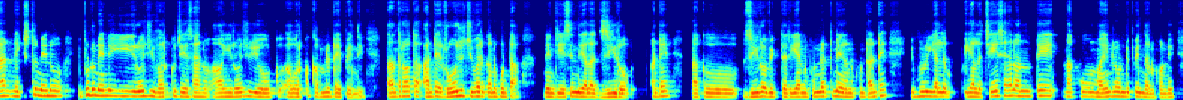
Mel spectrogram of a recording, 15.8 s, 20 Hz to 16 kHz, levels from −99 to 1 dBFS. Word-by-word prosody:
And 185 0 +1
next 170 +5 -5
నేను 190 0 +3 0.3
ఇప్పుడు 220 -1 +3
నేను 190 0 +3 0.3
ఈరోజు 180 +2 +5
ఈ - - -2
వర్క్ 150 +2 -4
చేశాను. 150 -1 -1
ఆ! - - 0
ఈరోజు 155 +3 0 0.3
ఒక్ 145 - -10 0.2
వర్క్ 140 - -4
కంప్లీట్ 155 +2 -2
అయిపోయింది. 130 -2 -4 0.3
దాని 150 +1 +1
తరువాత 175 0 0
అంటే 155 +3 +1
రోజు 175 +5 +6
చివరికనుకుంటా 155 -2 +1 0.4
నేను 145 -1 +3
చేసింది 155 +3 +4
ఇయాళ 145 -1 +3 0.2
0 135 -1 +3 0.4
అంటే 175 +5 0 0.4
నాకు 140 +2 -2 0.6
0 150 +3 +4
విక్టరీ 145 -1 -1
అనుకున్నట్టు 160 +4 0
నేను 160 -2 +4
అనుకుంటా. 145 0 -4
అంటే 195 +6 -1 0.4
ఇప్పుడు 170 +2 +1
ఇయళ, 160 -1 +3 0.3
ఇయళ 150 -1 +2
చేశాను 190 +2 +1
అంటే 180 +2 0 0.3
నాకు 160 +2 -6 0.2
మైండ్‌లో 160 +3 +1
ఉండిపోయిందనుకోండి. 140 -4 -1
155 Hz, 150 wpm, -23 LUFS, 145-170 Hz, 0.6 s, రోజు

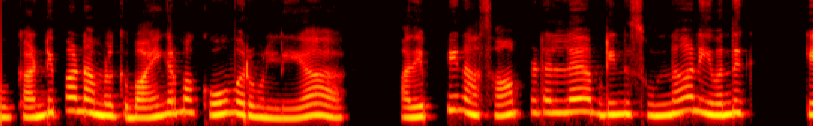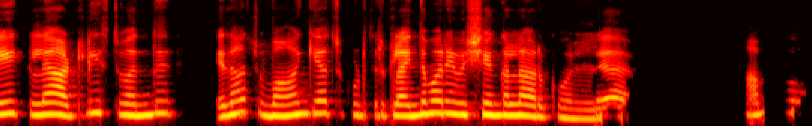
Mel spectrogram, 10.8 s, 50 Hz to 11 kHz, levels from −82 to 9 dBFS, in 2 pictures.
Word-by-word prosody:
கண்டிப்பா 275 +11 0
நம்மளுக்கு 255 -6 +2
பயங்கரமா 295 +9 0
கோவம் 290 +3 +1
வரும் 240 -5 0
இல்லையா? 205 +6 -2 0.6
"அது 220 +1 +2
எப்டி 235 +11 -6
நான் 275 -2 0
சாப்பிடல 310 +4 -3
அப்டின்னு 280 -1 0
சொன்னா, 260 +5 +1
நீ - - 0
வந்து 295 +3 +3 0.5
கேக்கல. 280 -2 +2 0.2
அட்லீஸ்ட் 305 +2 -5
வந்து 265 +4 +2 0.4
ஏதாச்சும் 280 -3 +1
வாங்கியாச்சும் 295 +2 0
குடுத்துருக்கலாம்" 255 -1 +1
இந்த 285 +3 +3
மாரி 300 -1 +3
விஷயங்கள்லாம் 260 -2 +4
இருக்கும்ல்ல. 210 -3 -5 1.0
அப்போ 315 +2 -11
270 Hz, 140 wpm, -23 LUFS, 250-300 Hz, 1.0 s, விஷயங்கள்லாம்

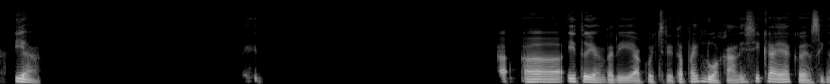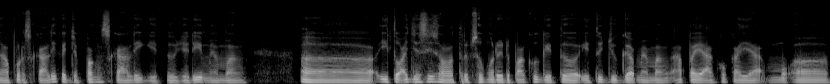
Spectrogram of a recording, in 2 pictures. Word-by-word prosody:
Iya. 115 -9 +5 2.1
It - - -14 2.4
E - - 0
eee, 120 -1 +4 0.2
itu - - +4
yang 110 -1 +2
tadi 105 -2 +1
aku 95 +2 0
cerita 95 +4 -1
paling 130 +3 0
2 110 -4 +6
kali 100 +4 -1
sih, 140 +4 -2
Kak, 130 -3 +4
ya 115 - +5
ke 100 -3 +2
Singapore 95 -1 -3
sekali 125 - -2
ke 110 - 0
Jepang 95 +5 -3
sekali 100 -3 -2
gitu. 85 +1 -6
Jadi 105 +6 0
memang, 90 -2 -5 0.6
eee, 95 -3 +1 0.2
itu 115 - +2
aja 115 +1 0
sih 125 +2 0
solo 105 -4 +1
trip 110 0 -4
seumur 110 -2 0
hidup 105 +2 0
aku, 105 +3 -2
gitu. 100 -1 +1
Itu 95 +4 -2
juga 100 -2 0
memang 95 -1 -4
apa 110 0 -1
ya 90 -2 +1
aku 110 +3 -8
kayak 95 -3 -2
mo 100 0 -5
eee, 100 -1 -1
100 Hz, 155 wpm, -26 LUFS, 95-110 Hz, 2.4 s, 2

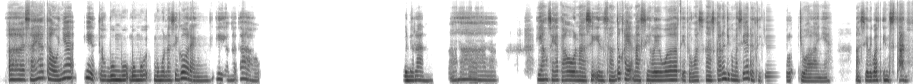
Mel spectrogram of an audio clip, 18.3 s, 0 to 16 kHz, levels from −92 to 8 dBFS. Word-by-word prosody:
Eee, 210 +1 +1
saya 215 +6 +1
taunya 215 +4 +2 0.4
itu, 245 -5 0 0.2
bumbu 195 0 +5 0.2
bumbu 190 +1 +2 0.3
bumbu 185 0 +1
nasi 185 +3 0
goreng. 200 -11 +1 0.4
Iya, 230 -3 -1
enggak 180 +1 -9
tahu. 215 -9 -4 2.9
Beneran? 180 -1 -1 0.3
Ah. 195 -2 -4 0.8
Yang 205 0 +1
saya 195 0 -1
tahu 185 +1 +1
nasi 180 +1 +5
instan 175 0 0
tuh 245 - +1
kayak 210 -3 +1
nasi 185 +1 +2
liwet 190 +2 +2
itu, 170 -2 -6
Mas. 175 +1 0
Nah, 190 -2 0
sekarang 200 +7 +1
juga 210 -3 -2
masih 245 +8 +1
ada 210 -8 -4
tuh 180 -1 -8
ju - - -9 0.7
jualannya, 150 -2 -3 0.5
Nasi 170 0 +1
liwet 180 +2 0
instan. 180 -1 +3
185 Hz, 120 wpm, -22 LUFS, 180-205 Hz, 2.9 s, bumbu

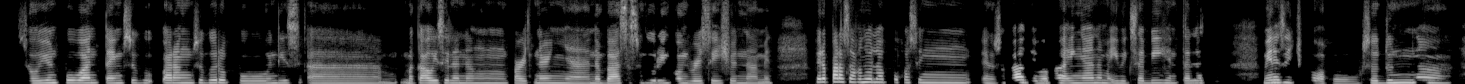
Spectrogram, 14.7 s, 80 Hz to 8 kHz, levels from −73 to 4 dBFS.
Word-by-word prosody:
So 215 0 -5
'yon 240 +2 +2
po 235 0 +1
one 235 +1 +6
time 220 0 +2
sigur 230 -1 -4
parang 240 0 +3
siguro 245 +1 +1
po 210 0 -4
hindi 220 +1 -4 0.2
um, 205 0 -4
mag-kaaway 225 +1 +3
sila 225 -2 0
ng 215 -1 -4
partner 215 +1 +1
niya 200 -2 -2
nabasa 205 +1 +4
siguro 215 +1 -1
'yong 215 0 -3
conversation 210 +1 -2
namin 205 0 -5 0.4
pero 310 +1 +6
para 330 0 +8
sa 310 - +3
akin 295 - +1
wala 290 -1 +1
po 275 -2 -7
kasing 260 -1 -1 0.4
ano 210 -6 -7
sa 210 - -5
bagay 250 -4 +5
babae 220 +1 +2
nga 230 - +3
na - - 0
may 215 - -1
ibig 205 -1 -2
sabihin 220 0 -1 0.9
mine-message 255 +1 +2
po 205 - 0
ako 185 - -10 0.2
so 220 - 0
do'n 240 +3 +2
na, 235 -4 -1
220 Hz, 175 wpm, -22 LUFS, 210-240 Hz, 0.9 s, para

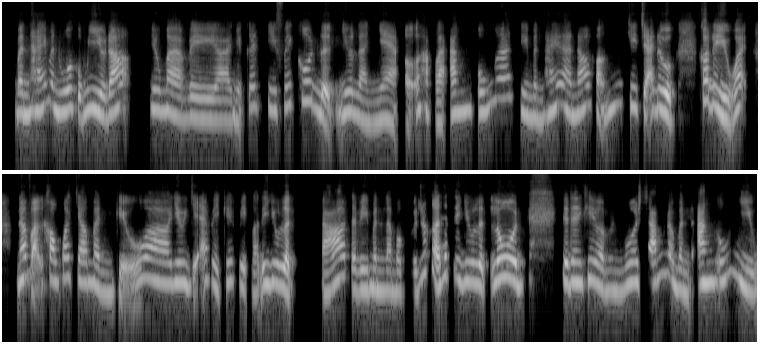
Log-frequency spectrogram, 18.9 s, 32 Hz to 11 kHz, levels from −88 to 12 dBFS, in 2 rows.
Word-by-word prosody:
mình 230 -2 +1
thấy 250 +4 0
mình 310 -6 -1
mua 255 +3 +3
cũng 210 +3 -1
nhiều 255 -5 +3
đó, 245 +8 +4 0.2
nhưng 260 -2 -3
mà 225 -5 +1
vì, 190 -1 -3
à, 185 -1 -3
những 175 - -7
cái 285 +2 -7
chi 255 -2 -5
phí 290 +5 -9
cố 350 0 -1
định 250 -6 +2
như 240 +2 0
là 200 -6 -3
nhà 175 +1 -3
ở 320 -4 -2
hoặc 230 -8 -5
là 170 - +3
ăn 240 +3 0
uống 245 +7 -2
á 385 +1 -2
thì 230 -3 -2
mình 200 -2 -5
thấy 245 +2 -1
là 250 -6 -1
nó 245 +7 -1
vẫn 255 +5 -1
chi 285 -3 -3
trả - - +3
được. 250 -6 +6 0.3
Có 355 0 +4
điều 230 - +3
ấy 285 +6 +1 0.3
nó 285 +5 +4
vẫn - - +4
không 275 -2 +3
có 300 0 -1
cho 260 -2 +1
mình, 210 -8 -2
kiểu, 435 -8 -2
a, 265 -4 +3
dư 255 +1 +1
dả - - -2
về 220 -6 -4
cái 255 +1 -6
việc 210 - -2
mà 175 - -6
đi 230 +3 +1
du 240 - +1
lịch, 220 - +6 0.4
đó, 295 +3 +4
tại 200 - -1
vì 195 +1 -1
mình 200 -2 -1
là 190 - -3
một 185 -1 -5
người 180 - -7
rất 350 +2 -6
là - - +8
thích 315 0 -2
đi - - -7
du - - 0
lịch 230 -3 +3
luôn, 275 -2 +6 0.5
cho 250 - +5
nên 255 0 +2
khi 270 +1 -2
mà 215 - +1
mình 190 -1 -6
mua 250 +4 0
sắm 290 +7 +2
rồi 320 -7 -2
mình 200 -5 -2
ăn 250 +1 +5
uống 300 +7 -4
nhiều 200 -9 0
245 Hz, 255 wpm, -24 LUFS, 205-275 Hz, 0.5 s, là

